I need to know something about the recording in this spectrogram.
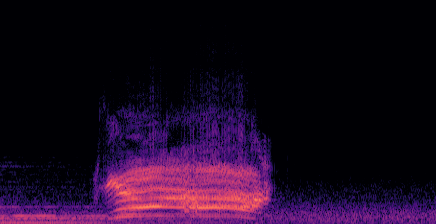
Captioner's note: screaming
